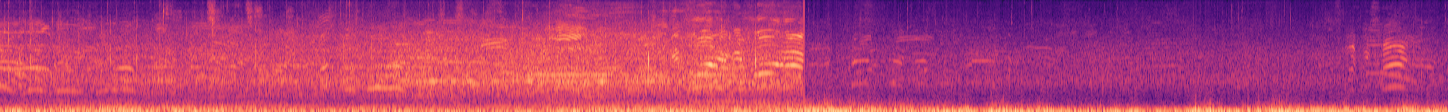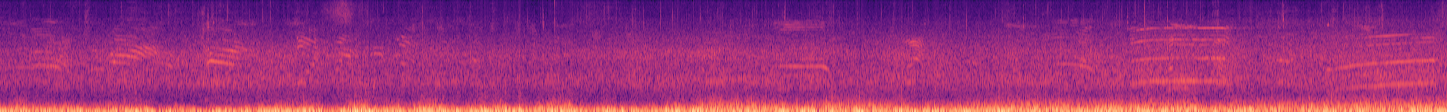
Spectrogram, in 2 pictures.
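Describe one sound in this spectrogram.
Young men call out to each other at a distance.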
